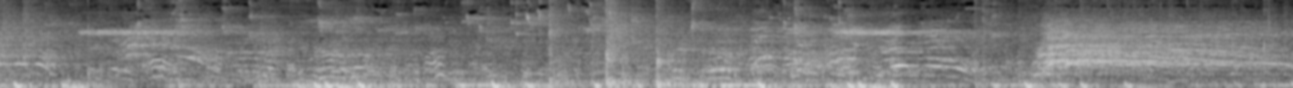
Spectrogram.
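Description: Players shout and call to each other in a large echoing hall.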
